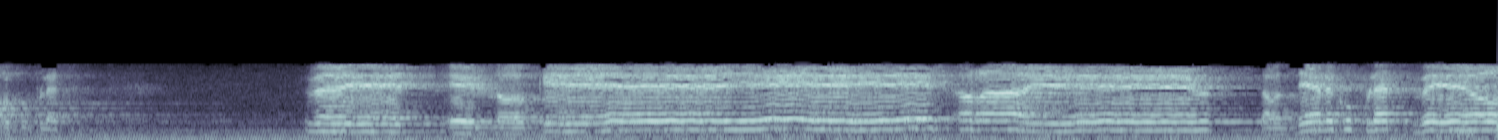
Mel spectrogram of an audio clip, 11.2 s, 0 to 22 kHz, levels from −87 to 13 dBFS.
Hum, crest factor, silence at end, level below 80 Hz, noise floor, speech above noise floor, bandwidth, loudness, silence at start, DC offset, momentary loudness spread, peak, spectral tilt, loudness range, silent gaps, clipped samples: 50 Hz at -40 dBFS; 10 dB; 0 s; -38 dBFS; -37 dBFS; 27 dB; 4 kHz; -7 LUFS; 0 s; 0.9%; 12 LU; 0 dBFS; -5.5 dB/octave; 5 LU; none; 0.1%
